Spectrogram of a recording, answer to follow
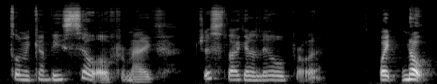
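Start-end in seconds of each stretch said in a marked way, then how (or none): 3.8-4.3 loud, startled self-correction; sudden catch. Acted. Techno catching his own slip about brothers, startled. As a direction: catch yourself mid-thought.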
